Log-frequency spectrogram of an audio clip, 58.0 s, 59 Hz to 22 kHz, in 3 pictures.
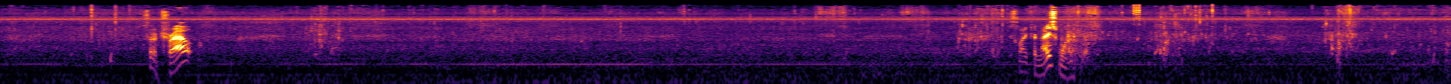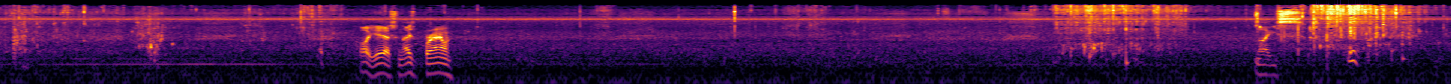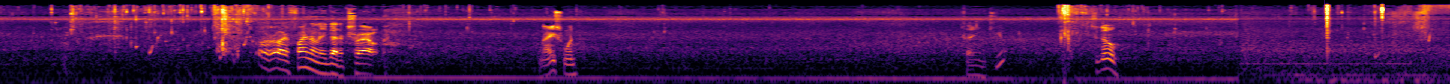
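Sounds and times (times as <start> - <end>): river water rushing: 0.0 - 10.6, 11.3 - 24.1, 27.9 - 45.5
low hum: 0.0 - 24.2, 43.1 - 58.0
water splashing: 0.0 - 24.2, 26.9 - 45.8, 52.7 - 58.0.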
